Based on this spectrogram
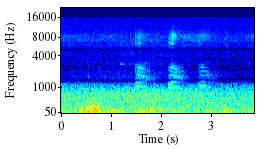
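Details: A carrion crow in a garden in Weener, East Frisia, northwest Germany, in May 2021, gives three harsh, hoarse caws about half a second apart, over low wind rumble and a brief thump.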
